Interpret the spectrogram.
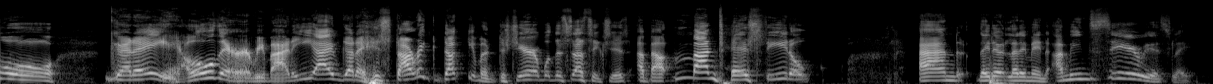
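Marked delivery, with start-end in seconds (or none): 0.0-8.1 put-on loud, poorly done, decrepit tiny old man voice. Acting out a caller at the Sussexes' door who is not let in, poor little decrepit character voice. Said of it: "this poor little decrepit character".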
